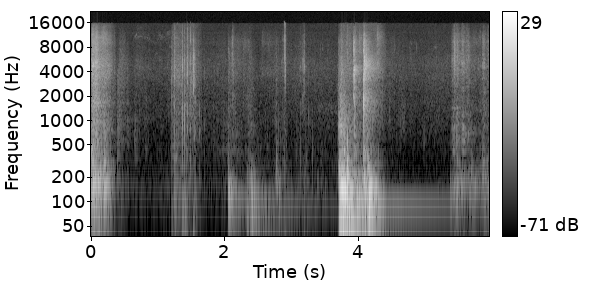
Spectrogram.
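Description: A cardboard box is set down on a hard surface with a dull thud.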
